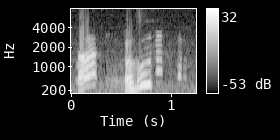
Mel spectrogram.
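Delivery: high, indignant demand; who dares talk to me like that; indignant outrage. Acted. Shadowstar demanding who insulted her, high outraged voice. Outraged player reacting in character.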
